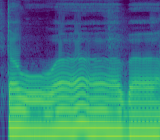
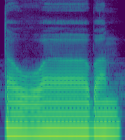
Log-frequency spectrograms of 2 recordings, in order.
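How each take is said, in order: First: The word ends on a vowel, no n. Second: The word ends with an n sound. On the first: The reading stops at this word. "দুই জবরে থামলে একটি জবর উচ্চারণ হবে" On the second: The reading continues without stopping. "বা দুই জবর বান"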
